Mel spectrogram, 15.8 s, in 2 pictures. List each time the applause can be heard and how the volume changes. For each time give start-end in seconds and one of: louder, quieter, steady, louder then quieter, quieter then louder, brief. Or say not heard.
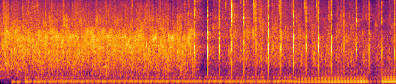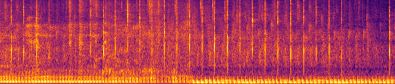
0.0-15.8 quieter.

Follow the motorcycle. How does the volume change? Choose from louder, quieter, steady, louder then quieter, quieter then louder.
louder.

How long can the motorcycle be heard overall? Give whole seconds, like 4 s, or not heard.
16 s.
